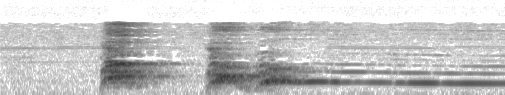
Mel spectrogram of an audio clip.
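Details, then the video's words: Domestic dog giving two short rough yelps that lead into a sustained, even howl held steadily to the end. "Hear the song of my people!"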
